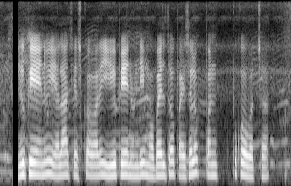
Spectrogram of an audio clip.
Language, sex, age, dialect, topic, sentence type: Telugu, male, 31-35, Telangana, banking, question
